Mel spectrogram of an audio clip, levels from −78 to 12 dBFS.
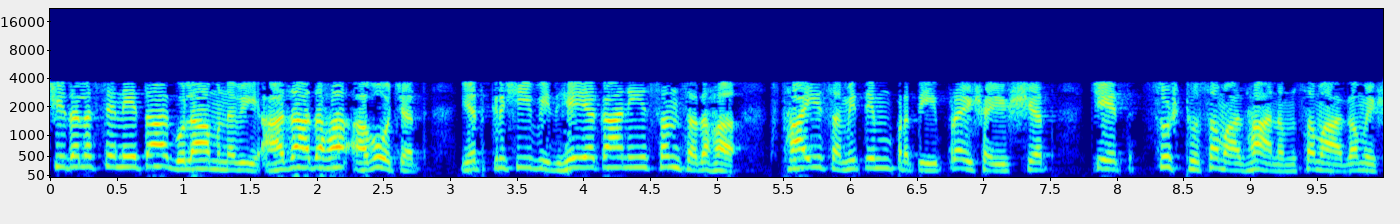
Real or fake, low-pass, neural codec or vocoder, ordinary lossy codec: real; 3.6 kHz; none; none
